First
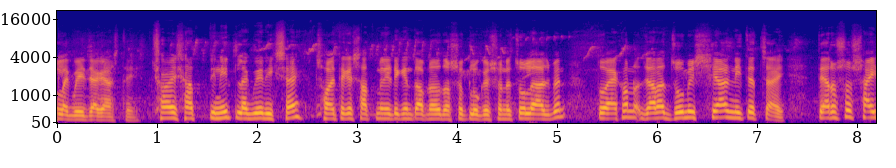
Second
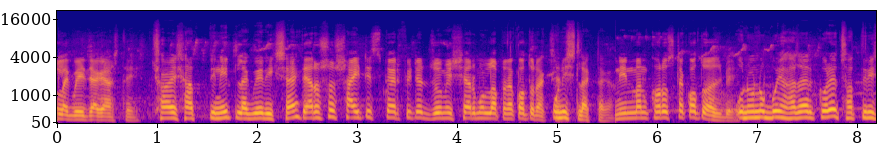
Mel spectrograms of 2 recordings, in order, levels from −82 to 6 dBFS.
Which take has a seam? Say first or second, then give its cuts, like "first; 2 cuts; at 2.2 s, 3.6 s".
second; 2 cuts; at 2.4 s, 5.6 s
